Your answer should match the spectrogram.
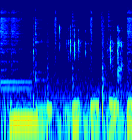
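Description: A bottle of Rocchetta Brio Blue sparkling water being opened, with a close cap twist, then soft fizzing, gurgling and clicking as the liquid moves, a low tonal hum running underneath.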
